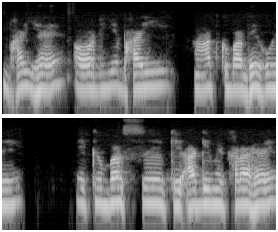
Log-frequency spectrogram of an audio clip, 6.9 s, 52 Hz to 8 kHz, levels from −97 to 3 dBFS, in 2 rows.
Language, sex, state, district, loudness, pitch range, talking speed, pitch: Hindi, male, Chhattisgarh, Balrampur, -21 LUFS, 155-170 Hz, 140 wpm, 165 Hz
